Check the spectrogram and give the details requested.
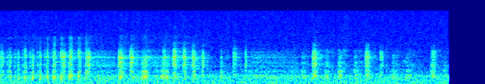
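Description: Northern fulmar giving guttural, rapid cackling bursts of hoarse clicking notes, repeated through the clip over a low background rumble.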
